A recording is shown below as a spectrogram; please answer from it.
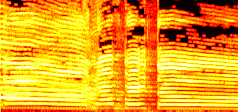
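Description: A child's long, high-pitched excited squeal, held as two drawn-out notes with short yelps between them about a second in, each note sagging in pitch as it ends.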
